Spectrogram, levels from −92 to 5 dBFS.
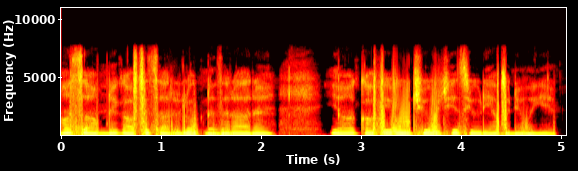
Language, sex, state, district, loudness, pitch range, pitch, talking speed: Hindi, female, Chhattisgarh, Bastar, -14 LUFS, 195-215 Hz, 205 Hz, 200 wpm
